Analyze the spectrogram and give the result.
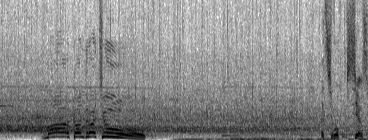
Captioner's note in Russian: аплодисменты; ликование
